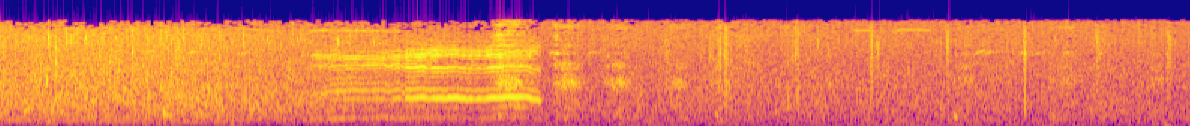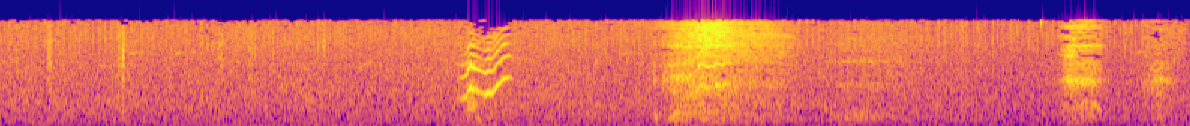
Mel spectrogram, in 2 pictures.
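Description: A bleat from animals around a house where goats, hens and small children gather; one loud wavering bleat rings out early, followed by quieter rustling and a few brief, faint sounds.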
